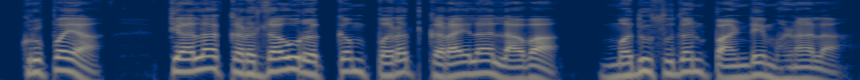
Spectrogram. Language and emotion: Marathi, neutral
